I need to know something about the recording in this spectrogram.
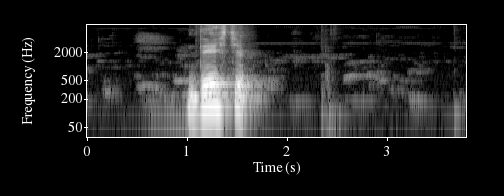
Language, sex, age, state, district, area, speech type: Dogri, male, 45-60, Jammu and Kashmir, Udhampur, rural, spontaneous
